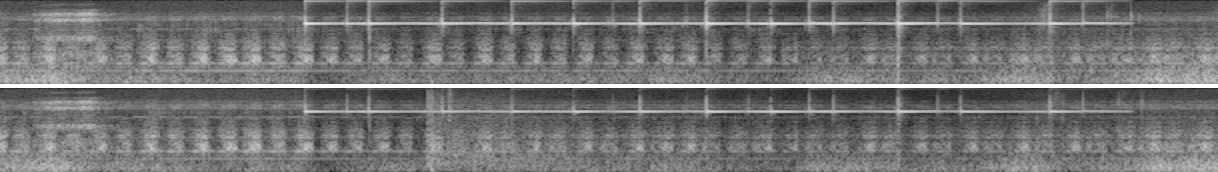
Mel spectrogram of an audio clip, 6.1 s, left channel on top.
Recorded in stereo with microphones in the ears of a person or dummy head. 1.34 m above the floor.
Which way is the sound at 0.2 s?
5° left (ahead or behind).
